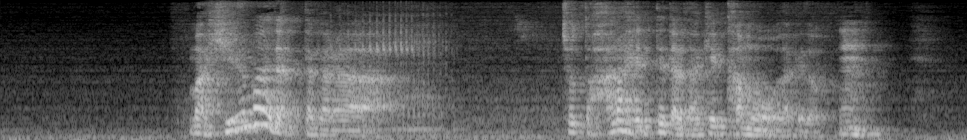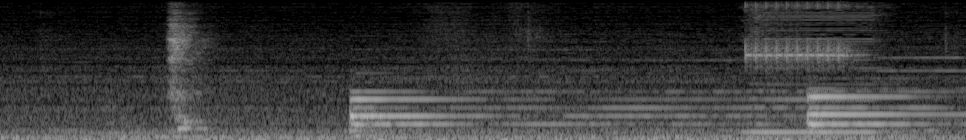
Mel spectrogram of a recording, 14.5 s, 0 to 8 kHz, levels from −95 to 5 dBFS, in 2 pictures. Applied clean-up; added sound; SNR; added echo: none; Mechanisms; 13 dB; reverberation time 0.6 s.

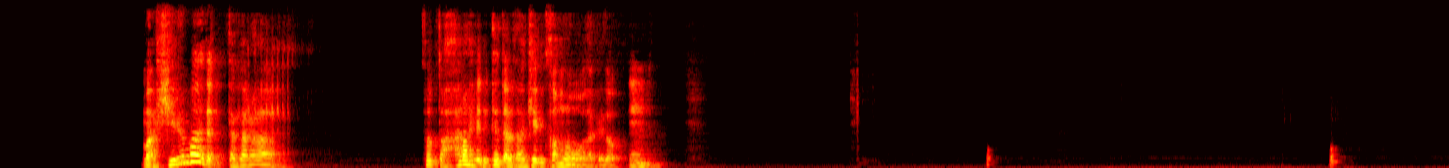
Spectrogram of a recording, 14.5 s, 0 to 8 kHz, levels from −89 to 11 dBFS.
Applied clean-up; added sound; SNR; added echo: neural mask model DeepFilterNet 3.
